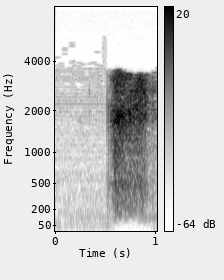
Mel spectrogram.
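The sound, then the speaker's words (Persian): A person who has been crying gives a single short, wet sniffle after a moment of near silence. “خیلی ببخشید آقای دکتر، دست نداشتم که گریه کنم ولی نمیتونم.”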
